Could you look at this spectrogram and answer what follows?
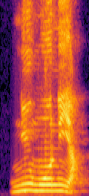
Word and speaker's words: निमोनिया: चलिए निमोनिया P silent है। निमोनिया निमोनिया निमोनिया क्या है?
